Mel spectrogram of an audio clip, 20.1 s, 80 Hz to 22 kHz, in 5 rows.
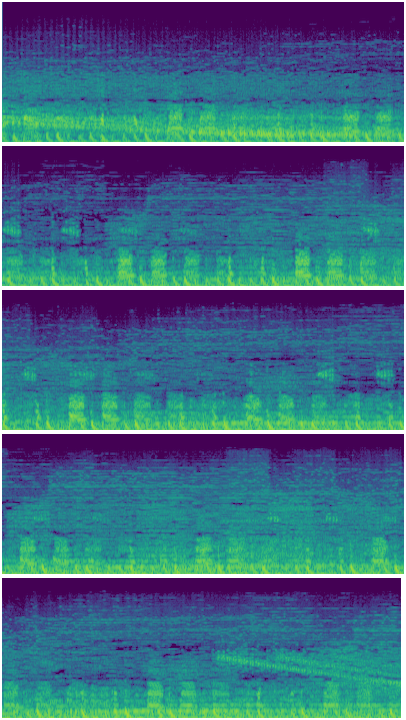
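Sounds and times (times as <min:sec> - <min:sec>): experimental electronic music: 0:00.0 - 0:20.0.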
